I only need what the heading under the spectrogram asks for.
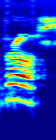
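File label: "bros", Nigerian Pidgin, female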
